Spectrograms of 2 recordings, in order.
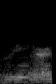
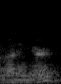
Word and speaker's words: Rudinger: And so for all of you, it is Rudinger, not Rudinger.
